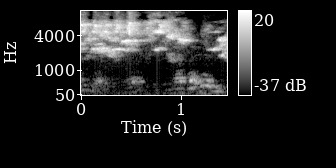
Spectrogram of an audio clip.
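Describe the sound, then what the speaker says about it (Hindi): Green ringneck parakeets squawk at a bird market in Burewala, a brief burst of shrill, harsh calls fairly faint against a quiet background. "ये भी ग्रीन रिंगनेक का ब्रीडर पेयर है"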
